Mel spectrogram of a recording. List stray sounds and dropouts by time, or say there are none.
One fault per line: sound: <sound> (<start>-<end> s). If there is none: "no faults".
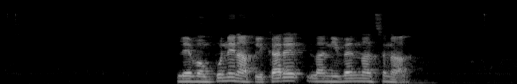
no faults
